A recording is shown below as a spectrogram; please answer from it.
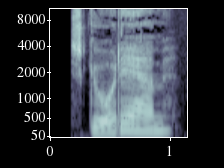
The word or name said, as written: skjorteærme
